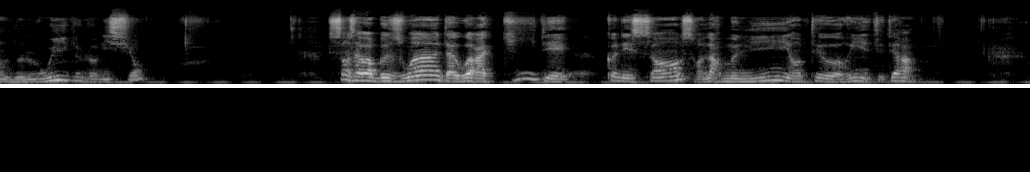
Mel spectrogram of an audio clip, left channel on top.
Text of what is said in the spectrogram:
de l'ouïe, de l'audition, sans avoir besoin d'avoir acquis des connaissances en harmonie, en théorie, etc.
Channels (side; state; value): right; silent; digital silence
